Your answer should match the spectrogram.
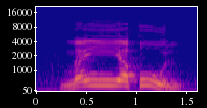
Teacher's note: Tidak ada kerja bagi lidah dalam ghunnah. Ghunnah itu daripada khayshum, bukan daripada lidah dan gigi.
